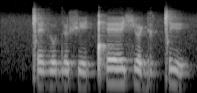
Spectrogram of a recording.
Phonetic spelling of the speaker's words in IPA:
ǀ ɛ z o d œ ʃ e ǃʰ ɛː ɕ œ ɡʲ o ǀ ɪ

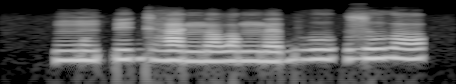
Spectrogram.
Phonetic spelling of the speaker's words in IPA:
ŋ͡m ũ k͡p y ɡʱ a ŋ͡m œ lˠ o ŋ͡m œ bʱ u | z u ð ɔ

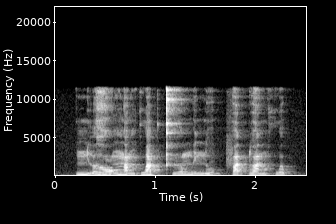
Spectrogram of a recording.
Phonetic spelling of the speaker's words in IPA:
ɲ ɨ̰˧˥ ə̯ ɣ ɔ˨˦ ŋ a˨˦ ŋ k w a˦˥ k̚ t̪ʰ ɨ˨˦ ə̯ m i˨˩ n v ə˦˥ p̚ f a˨˩ t̚ v a˧˩ n h w ə˨˩ p̚

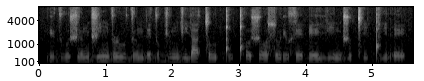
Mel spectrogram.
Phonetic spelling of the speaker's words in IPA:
ɾʲ ɯ dʱ u ʃ ɯ n d͡ʒ i ŋ d ɹ u d ɯ m b e d u ɡʲ u ŋ ɡ i j a ǀ u ʔ ɡ͡ǃ u ǃʰ o ʃ o ɬ u ɾʲ o x e ɓ e j i n d͡ʒ u ǀʰ i ɡ͡ǃ i r e

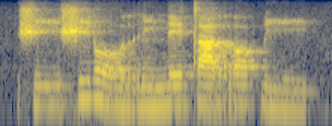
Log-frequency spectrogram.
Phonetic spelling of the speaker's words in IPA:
ʃ iː˨ ʃ i˦ ɾ oː˨ r ĩ˨ n e˦ t a˦ r ɔ˦ k͡p iː˨

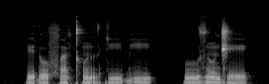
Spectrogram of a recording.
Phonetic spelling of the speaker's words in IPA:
ɪ˨ ɗ o˨ f ã˨ kʰ ũ˨ r k iː˨ ɓ iː˦˨ | uː˨ z ũ˦ d͡ʒ eː˨

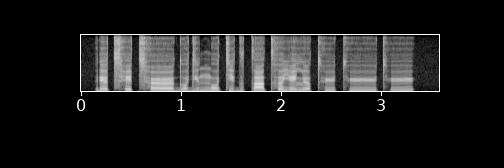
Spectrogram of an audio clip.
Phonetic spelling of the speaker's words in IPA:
ɾʲ ə t͡sʰ e t͡sʰ œː d̪ o dʲ u ŋ o tʲ ø d̪ ə t̪ a t̪ʰ ə j e lʲ ɔ t̪ʰ y t̪ʰ yː t̪ʰ yː

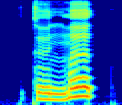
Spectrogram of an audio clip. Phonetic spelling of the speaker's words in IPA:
k ɵ˨ n m ɐ˥ t̚

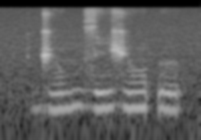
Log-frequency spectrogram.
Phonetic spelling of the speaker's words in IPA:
d͡ʒ ũ ŋ z i ʒ ũ ʔ ɯ

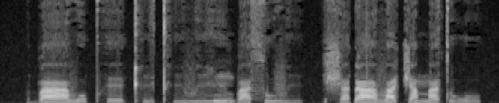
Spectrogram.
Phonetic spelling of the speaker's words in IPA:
b aː˦˨ v o˦ pʰ eː˨ kʼ i˨ tʰ i˨ v i˦ ɣ ĩ˦ b a˨ s u˦ v i˨ | ʃ a˨ ɗ aː˦˨ v a˦ t͡ʃ a˦ m a˦ t u˦ w u˦

